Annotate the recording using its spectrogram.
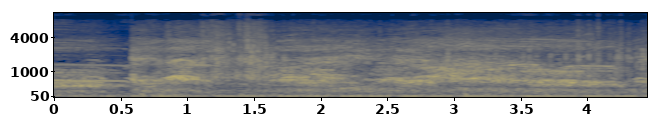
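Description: Football supporters chanting together in a stadium stand, a large mostly male crowd shouting a rhythmic chant in unison.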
